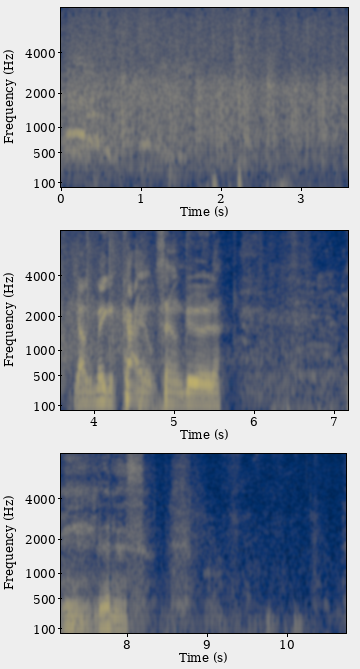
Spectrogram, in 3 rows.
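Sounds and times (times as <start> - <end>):
audience applause: 0.0 - 5.5
speech: 3.8 - 5.7, 7.2 - 8.3.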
